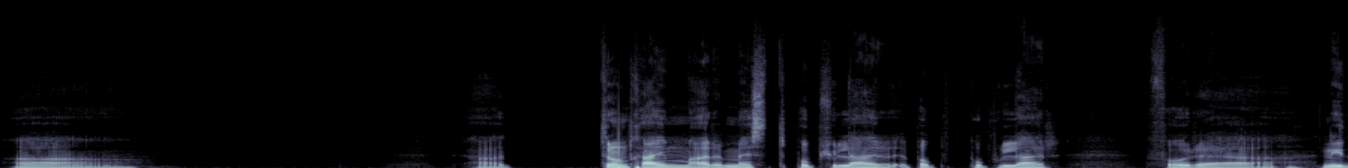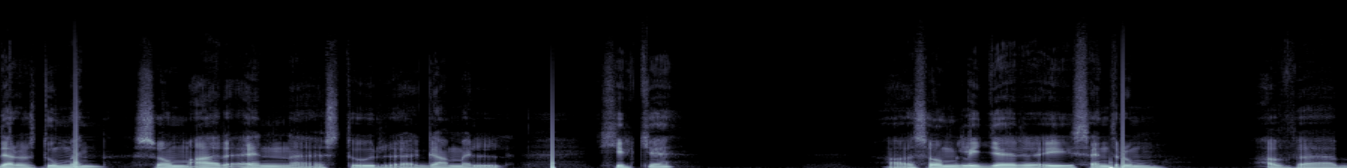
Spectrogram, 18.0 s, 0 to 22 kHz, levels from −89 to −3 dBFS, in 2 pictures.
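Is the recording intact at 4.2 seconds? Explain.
No. At 4.2 seconds the speech is hit by a loud pop, running from 4.12 to 4.27 s. Two sharp pops land in quick succession, peaking roughly 15 dB above the speech, which carries on underneath. The likely cause is a sudden voltage step or pulse, from a plug, a switch, static or a driver glitch, entering the signal chain. The circuits downstream shape that pulse into the thump heard here.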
